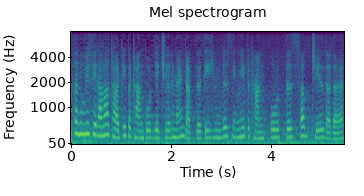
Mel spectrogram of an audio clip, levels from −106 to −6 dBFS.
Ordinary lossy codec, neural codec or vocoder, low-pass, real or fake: none; codec, 16 kHz, 0.5 kbps, FunCodec, trained on Chinese and English, 25 frames a second; none; fake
